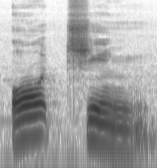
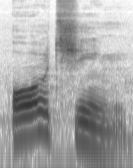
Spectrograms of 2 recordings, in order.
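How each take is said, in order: The two takes are said the same way.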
